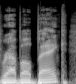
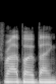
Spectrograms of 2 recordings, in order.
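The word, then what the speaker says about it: Rabobank: and how to pronounce Rabo Bank and where we can follow your work. Sure. Well, for us it's Rabo Bank.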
